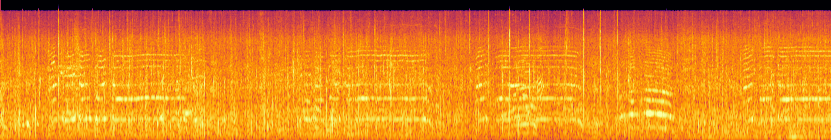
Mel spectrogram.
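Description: Spectators clap their hands.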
